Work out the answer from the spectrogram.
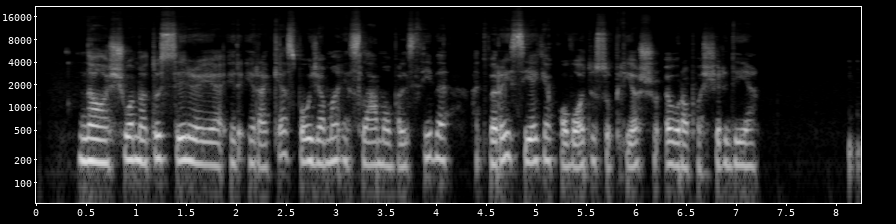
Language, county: Lithuanian, Šiauliai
